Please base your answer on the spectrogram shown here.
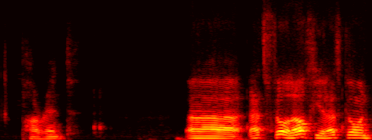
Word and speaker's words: Parent: with the other half I don't know if it's just straight up parent it's parent uh that's Philadelphia that's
